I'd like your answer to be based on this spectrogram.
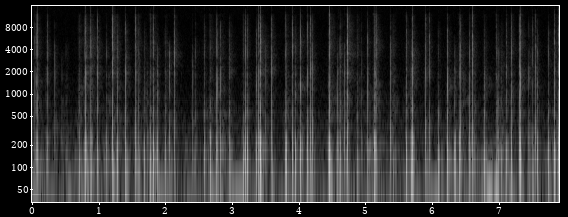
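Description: A thin, translucent frosted plastic round lid is held in both hands while long nails scratch and tap across its surface. The result is a rapid, uneven run of dozens of sharp, dry clicks and taps with a low, thumpy body and almost no ring, broken by soft scratching between them.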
